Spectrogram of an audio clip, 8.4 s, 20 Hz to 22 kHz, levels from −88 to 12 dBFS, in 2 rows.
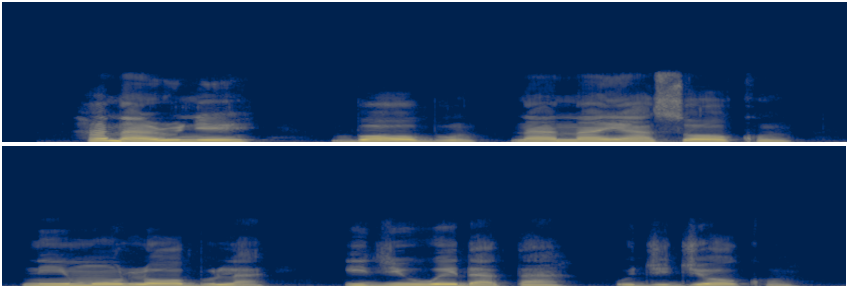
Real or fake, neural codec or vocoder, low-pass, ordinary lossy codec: real; none; 10.8 kHz; Opus, 64 kbps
